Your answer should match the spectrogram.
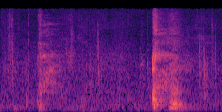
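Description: A person in the congregation coughing: a softer cough about half a second in, then a louder, sharper cough near the end, over the low background of a large quiet hall.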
